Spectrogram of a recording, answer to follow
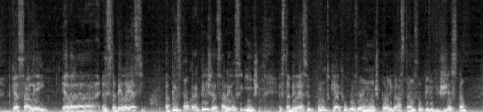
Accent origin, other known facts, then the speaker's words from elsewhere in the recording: São Paulo, Brazil; para nós que somos paulistas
